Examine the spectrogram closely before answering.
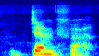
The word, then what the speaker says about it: Dymphna: You can also release any upsetting emotions to God, Saint Dipna, and the angels for healing and guidance. Okay. Dimfa. That's how you pronounce her name.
